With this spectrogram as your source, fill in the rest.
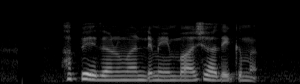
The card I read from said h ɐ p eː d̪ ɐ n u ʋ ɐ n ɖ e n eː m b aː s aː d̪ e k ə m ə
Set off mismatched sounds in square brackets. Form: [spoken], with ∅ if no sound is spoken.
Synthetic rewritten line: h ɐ p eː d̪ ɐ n u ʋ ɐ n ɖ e [m] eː m b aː [ʃ] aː d̪ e k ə m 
